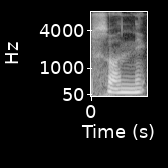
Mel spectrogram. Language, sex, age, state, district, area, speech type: Kannada, male, 18-30, Karnataka, Chikkaballapur, rural, read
